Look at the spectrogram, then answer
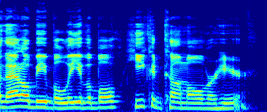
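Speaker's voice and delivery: put-on heavily laid-on, thick country accent. Acting out what she thought about blaming the nerdy kid, really country accent. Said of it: "I'm imitating her with like a really country ass accent".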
